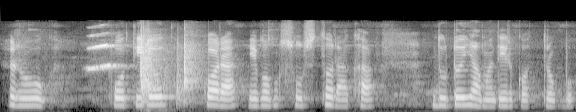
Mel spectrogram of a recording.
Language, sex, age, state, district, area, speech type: Bengali, female, 60+, West Bengal, Jhargram, rural, spontaneous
